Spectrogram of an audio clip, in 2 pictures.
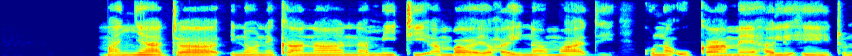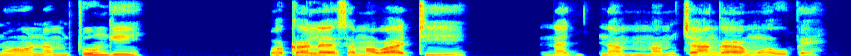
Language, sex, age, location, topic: Swahili, female, 18-24, Kisumu, health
